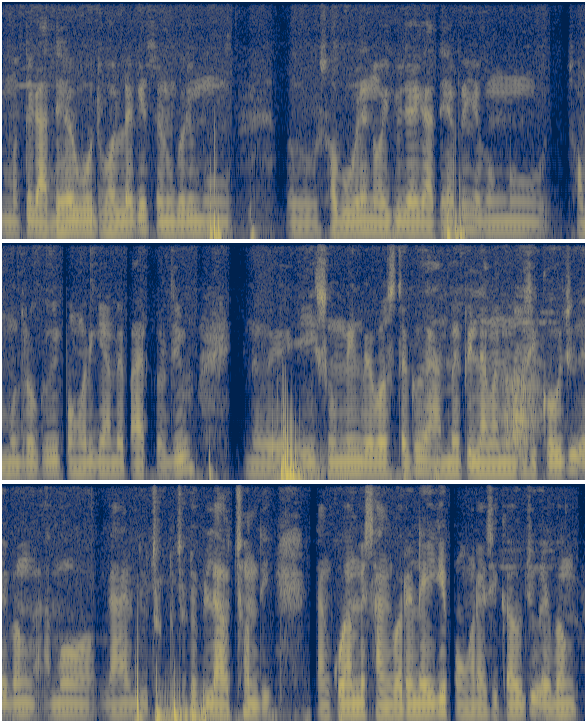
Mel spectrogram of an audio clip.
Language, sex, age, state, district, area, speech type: Odia, male, 18-30, Odisha, Jagatsinghpur, rural, spontaneous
